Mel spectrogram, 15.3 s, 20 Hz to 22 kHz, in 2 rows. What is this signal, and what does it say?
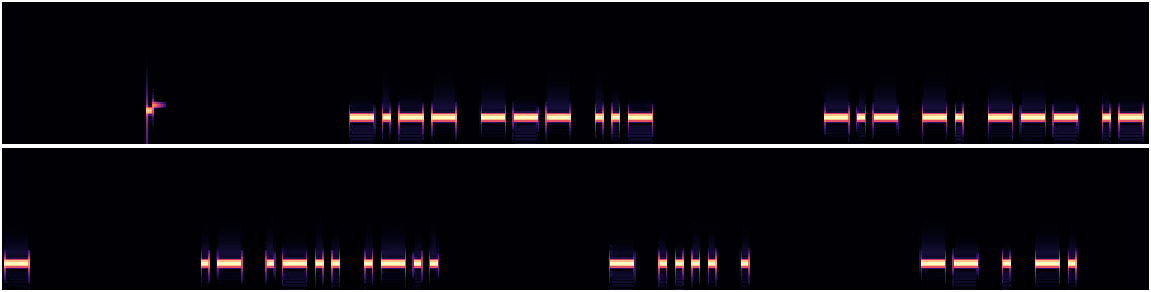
Morse code, heard as a keyed tone, about 22 wpm, 700 Hz. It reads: YOU KNOW ALL THE MEN
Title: 3x Word-Spacing - Sentences from Top 300 Words - 22wpm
